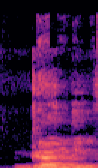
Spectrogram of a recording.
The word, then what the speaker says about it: Gandhi: Entonces, Gandy fue un gran hombre, así se pronuncia, ¿no?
